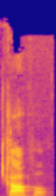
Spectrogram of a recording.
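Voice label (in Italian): "capo", dialettale crespinese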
